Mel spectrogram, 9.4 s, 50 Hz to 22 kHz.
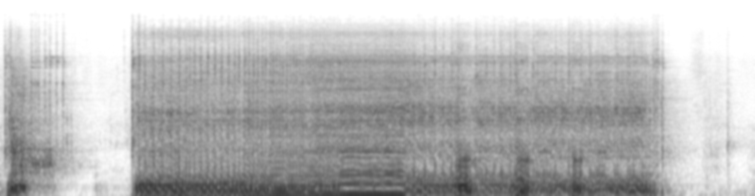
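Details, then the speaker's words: Jonsered CS2152C chainsaw, stored a year and wouldn't start, primed with two-stroke gas. Fires and screams about six seconds, then quits: fuel starvation, fuel line found detached and hard as rock, needs replacement. "Well, it did run. I don't even know if there's gas in it. No, there is gas in it. Looks like we're leaking gas when I tipped it. Oh, our fuel line here is is off and it feels hard as a rock."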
